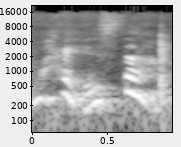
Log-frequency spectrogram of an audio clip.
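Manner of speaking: softly wondering aloud; puzzled daydreamer. Acted. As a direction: lift it into a soft, dim question. Director voicing a puzzled character.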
